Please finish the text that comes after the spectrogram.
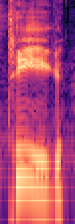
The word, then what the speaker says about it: Teague: Oh, speaking of league, rhymes with league is Teague, Beastie, but he's in the same conference as Elliott and such, so don't know if he's going to do that.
